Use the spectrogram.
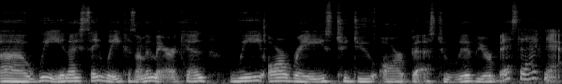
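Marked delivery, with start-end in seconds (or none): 4.4-5.6 heavy, dripping sarcasm laid on thick. Describing how Americans are raised, with heavy sarcasm. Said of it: "Heavy sarcasm".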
